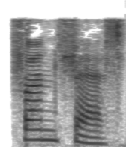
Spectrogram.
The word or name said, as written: funfest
